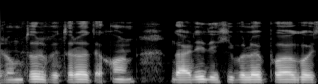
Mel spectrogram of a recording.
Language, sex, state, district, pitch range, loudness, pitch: Assamese, male, Assam, Kamrup Metropolitan, 110-115 Hz, -16 LUFS, 110 Hz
